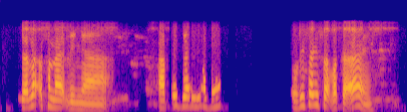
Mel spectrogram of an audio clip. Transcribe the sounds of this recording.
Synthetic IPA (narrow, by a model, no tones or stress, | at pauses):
t͡ʃala̰ʔsanaɛʔ̪̚liɲa | pɛd͡ʒaɾiabɛ | ɔɾisaɡisaʔbakaʔaj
